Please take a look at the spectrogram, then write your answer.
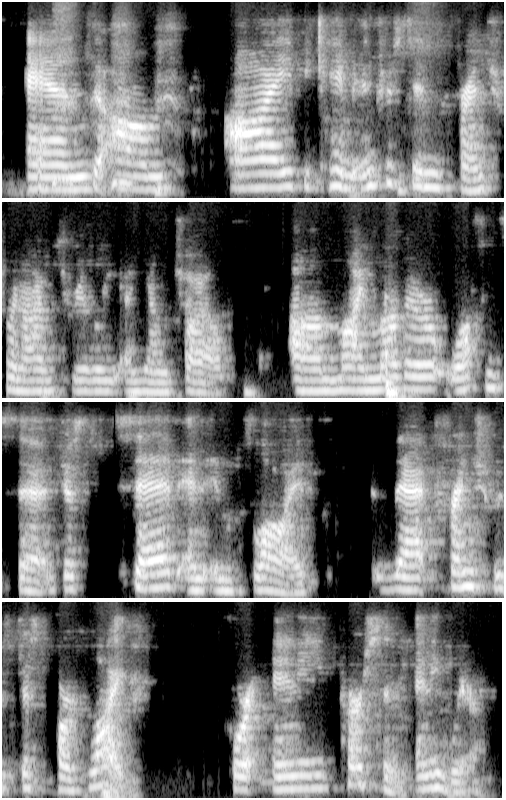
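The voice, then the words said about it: New York area American accent. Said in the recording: “I'm from New Jersey, as you can probably tell from the New York area.”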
